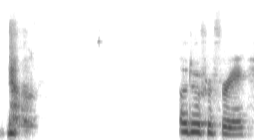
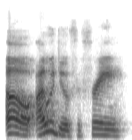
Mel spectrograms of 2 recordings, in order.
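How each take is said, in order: First: Very slow, laughing through the words; slow laughing repeat; laughing, drawn out. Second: Said in the usual way. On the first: Real, not acted. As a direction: laugh it out slowly.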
